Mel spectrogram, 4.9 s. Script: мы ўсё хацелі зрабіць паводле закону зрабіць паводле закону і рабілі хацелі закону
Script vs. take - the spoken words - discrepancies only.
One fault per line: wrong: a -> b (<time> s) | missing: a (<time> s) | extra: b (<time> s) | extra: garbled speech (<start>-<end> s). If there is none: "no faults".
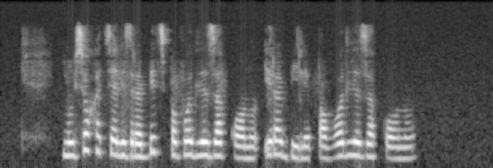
missing: зрабіць паводле закону (2.5 s)
wrong: хацелі -> паводле (3.2 s)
